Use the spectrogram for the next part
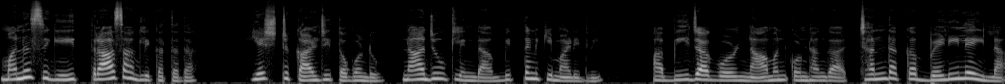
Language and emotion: Kannada, sad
